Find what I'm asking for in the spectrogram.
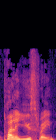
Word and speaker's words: polyurethane: But the the plastic is you know the kind of the, the, the polyurethane. – Is that yeah. the way to pronounce it? Yeah, yeah. Yes. Polyurethane.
